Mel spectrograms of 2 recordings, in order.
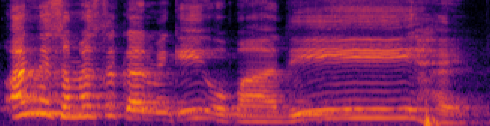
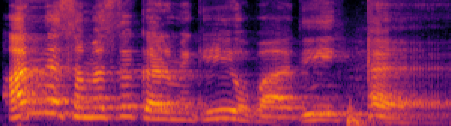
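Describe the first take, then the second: First: Very slow, every word drawn out; slow emphatic reading. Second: Slow, loud, each word weighed; slow emphatic reading. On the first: Preacher repeating the scripture line very slowly. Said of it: "देखो लिखा है". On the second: Preacher to the children, reading the line slowly and loudly. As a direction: read the scripture line out slowly and firmly. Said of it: "अब बताओ, कितना साफ साफ लिखा है". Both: Shown as a demonstration.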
